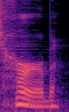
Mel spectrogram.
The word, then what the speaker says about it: Herb: I did say at the beginning it's Herb, but I'm not pronouncing that H that strong either.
